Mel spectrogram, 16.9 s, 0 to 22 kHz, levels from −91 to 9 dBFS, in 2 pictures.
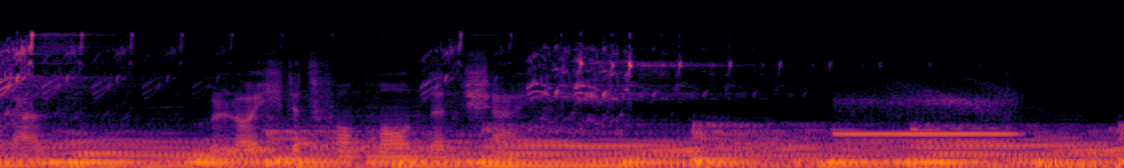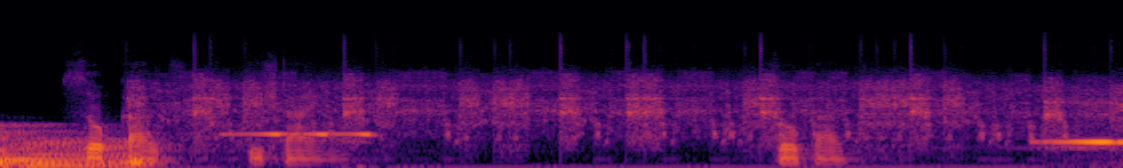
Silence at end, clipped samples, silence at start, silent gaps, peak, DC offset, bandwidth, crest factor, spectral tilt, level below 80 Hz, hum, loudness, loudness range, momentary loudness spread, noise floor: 0 s; under 0.1%; 0 s; none; -12 dBFS; under 0.1%; 11 kHz; 16 dB; -6.5 dB/octave; -34 dBFS; none; -29 LUFS; 10 LU; 16 LU; -48 dBFS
